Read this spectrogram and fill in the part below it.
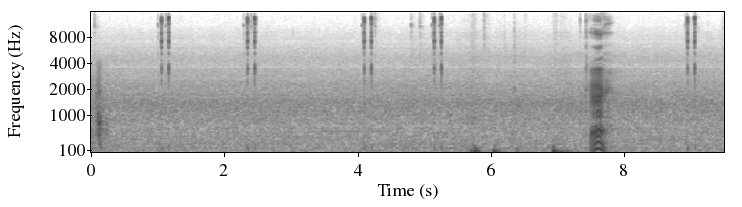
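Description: Soft menu clicks tick in quick pairs, again and again.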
